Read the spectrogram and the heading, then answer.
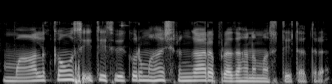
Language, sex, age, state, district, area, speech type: Sanskrit, female, 60+, Karnataka, Uttara Kannada, urban, spontaneous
